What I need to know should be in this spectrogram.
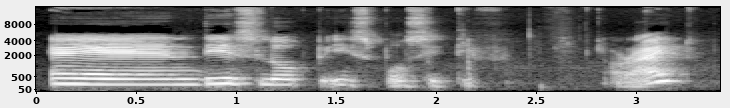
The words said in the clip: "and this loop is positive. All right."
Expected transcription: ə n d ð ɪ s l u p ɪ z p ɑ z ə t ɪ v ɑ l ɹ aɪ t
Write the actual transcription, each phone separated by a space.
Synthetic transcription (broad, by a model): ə n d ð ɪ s l u p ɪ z p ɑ s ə t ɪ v ɑ l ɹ aɪ t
